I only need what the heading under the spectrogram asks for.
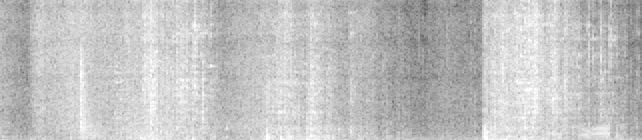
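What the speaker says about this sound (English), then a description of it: "That's a lot of broken glass there." Broken glass shards from a discarded bowl set clink and shatter in a dumpster, with several loud crashing bursts of breaking glass and a lull before a final heavy smash, while someone talks nearby.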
